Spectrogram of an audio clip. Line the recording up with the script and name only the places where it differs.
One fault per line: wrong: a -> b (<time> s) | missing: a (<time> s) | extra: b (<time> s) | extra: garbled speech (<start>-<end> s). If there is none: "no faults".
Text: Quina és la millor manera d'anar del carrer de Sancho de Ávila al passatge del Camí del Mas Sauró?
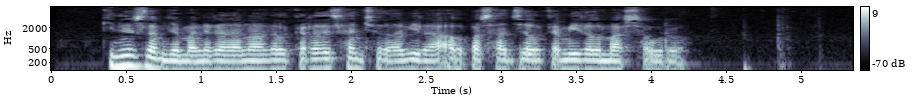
no faults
